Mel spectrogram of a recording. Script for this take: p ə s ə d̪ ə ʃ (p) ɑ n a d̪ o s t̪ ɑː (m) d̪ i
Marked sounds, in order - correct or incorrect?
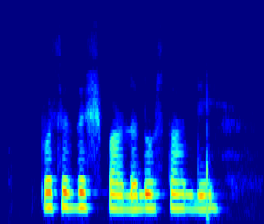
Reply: correct, incorrect: n

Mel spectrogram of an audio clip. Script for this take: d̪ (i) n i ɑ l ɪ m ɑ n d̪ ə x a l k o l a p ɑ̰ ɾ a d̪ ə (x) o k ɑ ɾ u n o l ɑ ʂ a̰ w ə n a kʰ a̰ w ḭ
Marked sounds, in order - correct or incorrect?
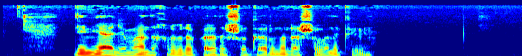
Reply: correct, incorrect: ʂ

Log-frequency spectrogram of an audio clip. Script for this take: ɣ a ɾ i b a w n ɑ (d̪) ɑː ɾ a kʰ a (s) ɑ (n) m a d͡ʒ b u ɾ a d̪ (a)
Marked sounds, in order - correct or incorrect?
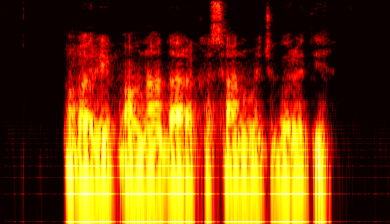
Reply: correct, correct, correct, incorrect: i

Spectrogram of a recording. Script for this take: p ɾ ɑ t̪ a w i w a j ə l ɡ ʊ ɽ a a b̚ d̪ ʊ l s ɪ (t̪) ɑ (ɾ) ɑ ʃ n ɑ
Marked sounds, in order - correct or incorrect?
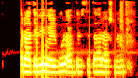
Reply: correct, correct

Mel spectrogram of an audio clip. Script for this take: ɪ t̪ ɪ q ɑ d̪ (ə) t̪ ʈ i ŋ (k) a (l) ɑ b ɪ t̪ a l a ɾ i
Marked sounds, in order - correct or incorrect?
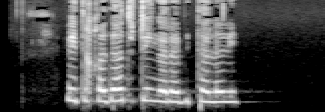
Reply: incorrect: ɑ, incorrect: ɡ, incorrect: ɾ

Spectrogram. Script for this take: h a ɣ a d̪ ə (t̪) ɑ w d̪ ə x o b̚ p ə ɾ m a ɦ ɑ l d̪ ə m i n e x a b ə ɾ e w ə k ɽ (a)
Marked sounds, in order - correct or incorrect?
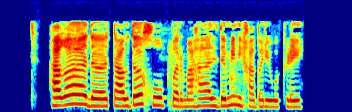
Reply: correct, incorrect: e

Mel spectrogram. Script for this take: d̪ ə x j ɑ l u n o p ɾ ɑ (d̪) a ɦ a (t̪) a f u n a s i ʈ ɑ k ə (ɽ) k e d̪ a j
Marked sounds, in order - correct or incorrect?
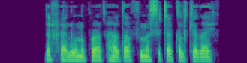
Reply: incorrect: t̪, incorrect: d̪, incorrect: l

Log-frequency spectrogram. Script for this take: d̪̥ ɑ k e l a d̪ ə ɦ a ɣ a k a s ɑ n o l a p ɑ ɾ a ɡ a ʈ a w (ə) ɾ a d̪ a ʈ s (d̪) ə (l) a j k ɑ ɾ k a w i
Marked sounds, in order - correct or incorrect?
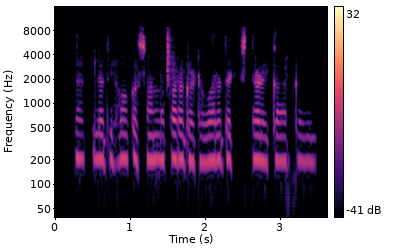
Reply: incorrect: a, incorrect: t̪, incorrect: ɽ

